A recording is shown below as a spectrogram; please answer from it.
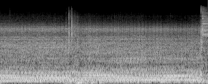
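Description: Live heavy-metal band: heavily distorted guitars and bass holding a low, sustained chord under drums, with a cymbal crash about two-thirds of a second in.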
